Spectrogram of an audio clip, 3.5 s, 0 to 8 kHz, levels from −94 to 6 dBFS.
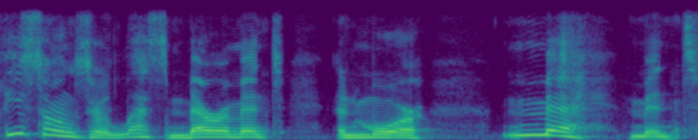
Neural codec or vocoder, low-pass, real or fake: none; 7.2 kHz; real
